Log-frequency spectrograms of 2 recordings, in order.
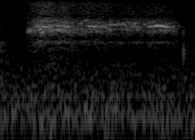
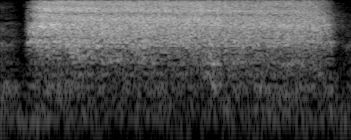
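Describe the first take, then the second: First: Tiny quiet shush, barely heard; the wrong gentle shush; weak quiet shush; soft shh. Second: Long loud shh, straight into the ear; loud shush right into the ear. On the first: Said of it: "don't do the shh". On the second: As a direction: shush like an angry librarian. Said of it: "really loud, shushing, angry librarian type sound". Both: Shown as a demonstration.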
